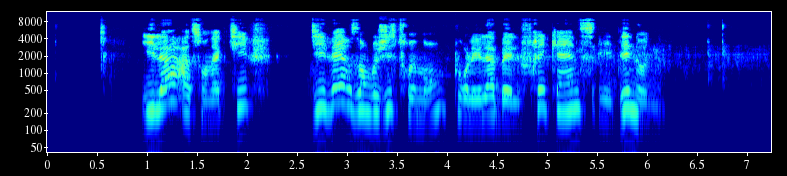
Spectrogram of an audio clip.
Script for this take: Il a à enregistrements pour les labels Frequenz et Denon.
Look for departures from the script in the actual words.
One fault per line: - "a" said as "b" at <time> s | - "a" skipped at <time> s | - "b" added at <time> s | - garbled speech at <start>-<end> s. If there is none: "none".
- "son actif divers" added at 1.4 s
